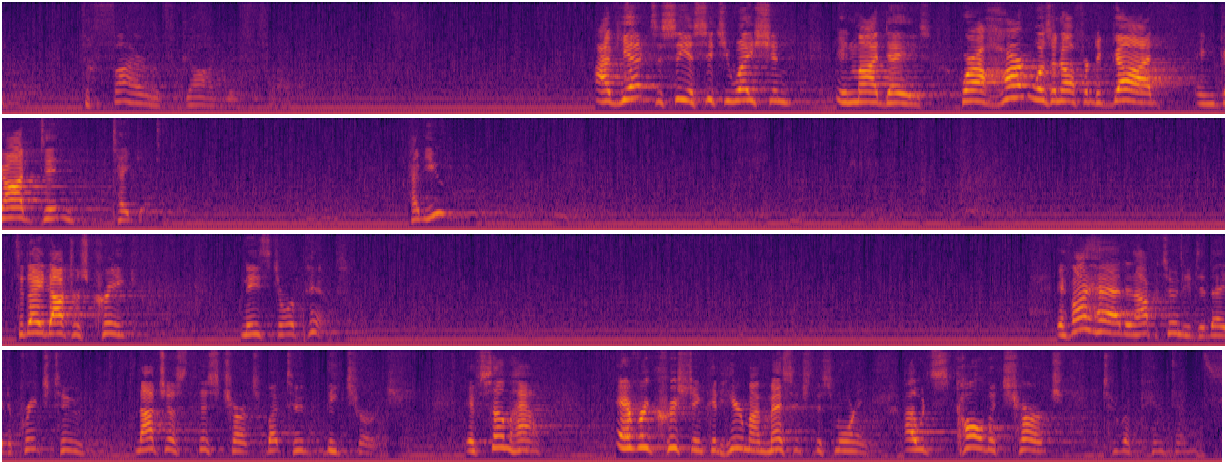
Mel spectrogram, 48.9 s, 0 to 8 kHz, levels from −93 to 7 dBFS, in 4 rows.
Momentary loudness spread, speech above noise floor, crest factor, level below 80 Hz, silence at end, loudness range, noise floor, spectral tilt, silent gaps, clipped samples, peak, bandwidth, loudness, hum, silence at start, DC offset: 27 LU; 22 dB; 26 dB; -60 dBFS; 0 s; 26 LU; -48 dBFS; -4 dB/octave; none; under 0.1%; -4 dBFS; 8 kHz; -26 LUFS; none; 0 s; 0.4%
